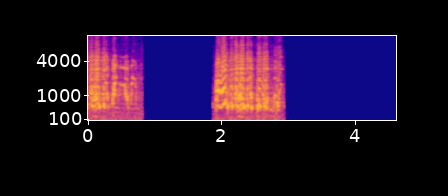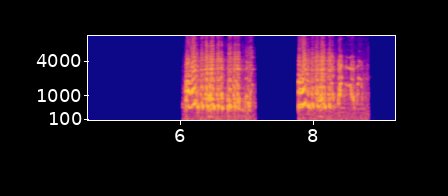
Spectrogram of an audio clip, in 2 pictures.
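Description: A turkey gobbles four times, each a rapid, throaty rattling burst about a second long, two close together, a pause, then two more.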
